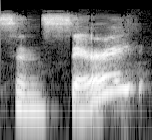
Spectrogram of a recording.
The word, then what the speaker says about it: censere: It comes from, I'm going to mispronounce this because I'm not great at Latin, but I think how you say it is censere.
